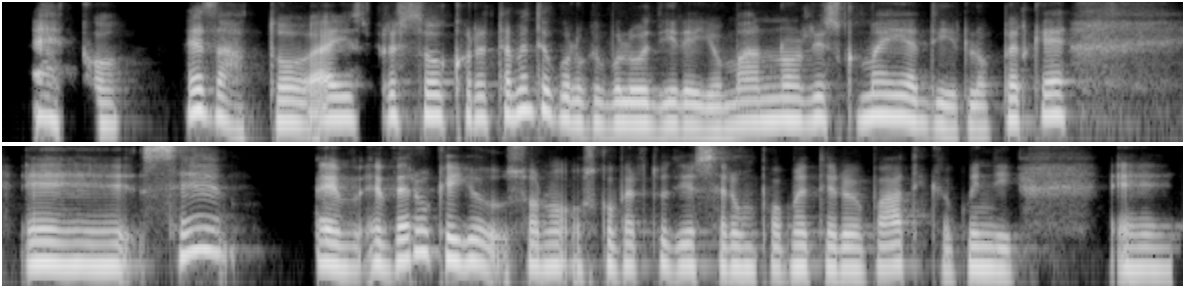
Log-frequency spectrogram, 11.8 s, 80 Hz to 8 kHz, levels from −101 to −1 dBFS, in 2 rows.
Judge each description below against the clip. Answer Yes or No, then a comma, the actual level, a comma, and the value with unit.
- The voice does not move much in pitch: No, average, 3.2 semitones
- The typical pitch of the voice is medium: Yes, medium, 165 Hz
